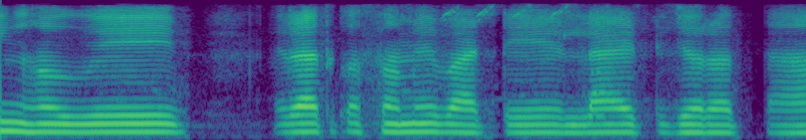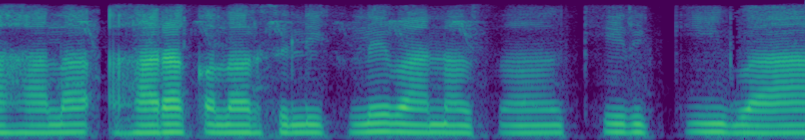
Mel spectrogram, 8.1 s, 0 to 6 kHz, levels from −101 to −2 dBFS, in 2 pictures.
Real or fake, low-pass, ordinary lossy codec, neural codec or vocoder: real; 5.4 kHz; AAC, 32 kbps; none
